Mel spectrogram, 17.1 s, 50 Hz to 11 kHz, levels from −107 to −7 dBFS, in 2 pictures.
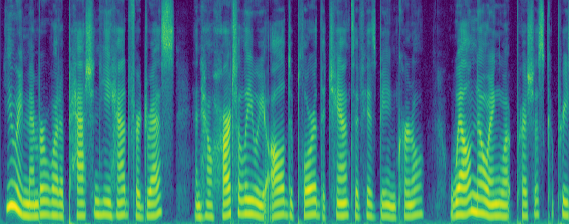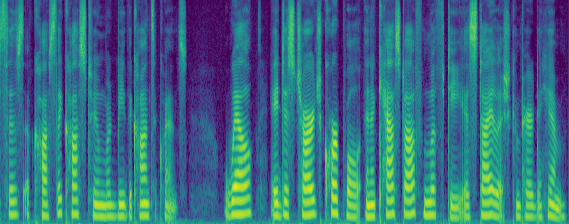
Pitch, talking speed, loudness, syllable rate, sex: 185 Hz, 165 wpm, -20 LUFS, 4.9 syllables/s, female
